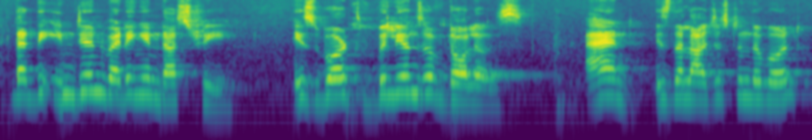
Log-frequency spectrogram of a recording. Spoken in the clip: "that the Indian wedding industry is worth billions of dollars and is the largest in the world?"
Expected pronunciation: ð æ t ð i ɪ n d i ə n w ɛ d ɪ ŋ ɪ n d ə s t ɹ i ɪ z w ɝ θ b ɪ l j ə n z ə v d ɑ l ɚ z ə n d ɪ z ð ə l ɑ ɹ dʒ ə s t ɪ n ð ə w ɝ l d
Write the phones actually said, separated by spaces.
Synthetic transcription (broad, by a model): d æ t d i ɪ n d i ə n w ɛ d ɪ ŋ ɪ n d ə s t ɹ i ɪ z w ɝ t b ɪ l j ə n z ə v d ɑ l ɚ z ə n d ɪ z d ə l ɑ ɹ dʒ ə s t ɪ n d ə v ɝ l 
